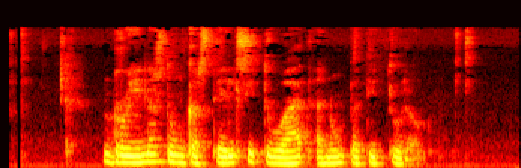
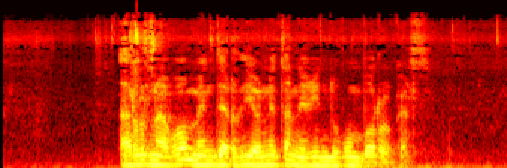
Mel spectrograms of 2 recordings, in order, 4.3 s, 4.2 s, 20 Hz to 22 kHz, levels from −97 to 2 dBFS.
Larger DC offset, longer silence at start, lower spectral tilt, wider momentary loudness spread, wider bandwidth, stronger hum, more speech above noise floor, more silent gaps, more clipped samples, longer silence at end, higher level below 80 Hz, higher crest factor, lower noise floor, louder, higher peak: neither; second, 0.5 s vs 1 s; about the same, -6.5 dB/octave vs -5.5 dB/octave; first, 23 LU vs 14 LU; second, 11.5 kHz vs 15 kHz; neither; second, 26 dB vs 34 dB; neither; neither; about the same, 0.4 s vs 0.45 s; second, -52 dBFS vs -38 dBFS; about the same, 16 dB vs 18 dB; second, -44 dBFS vs -49 dBFS; second, -19 LUFS vs -16 LUFS; second, -4 dBFS vs 0 dBFS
